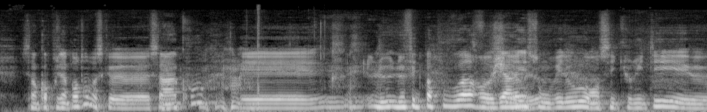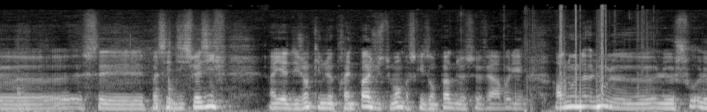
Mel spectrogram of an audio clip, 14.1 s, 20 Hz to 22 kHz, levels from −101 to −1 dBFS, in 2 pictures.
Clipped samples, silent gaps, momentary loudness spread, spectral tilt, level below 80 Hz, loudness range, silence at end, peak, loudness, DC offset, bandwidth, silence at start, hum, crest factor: under 0.1%; none; 12 LU; -6.5 dB/octave; -48 dBFS; 4 LU; 0 s; -6 dBFS; -25 LUFS; under 0.1%; 18.5 kHz; 0 s; none; 18 dB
